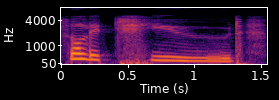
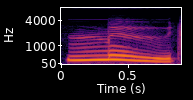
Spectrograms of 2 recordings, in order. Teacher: So you can just hear that y creeping in, solitude, but not in mood. That is just ood.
